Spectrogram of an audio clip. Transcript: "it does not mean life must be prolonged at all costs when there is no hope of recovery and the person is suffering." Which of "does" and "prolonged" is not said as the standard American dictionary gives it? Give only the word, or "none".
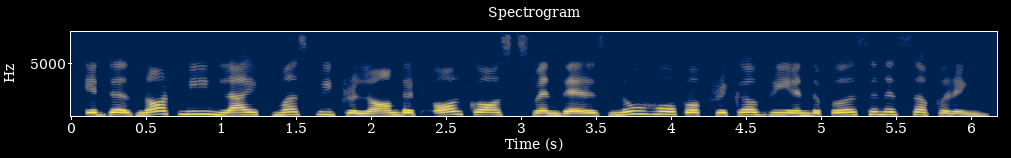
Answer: none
